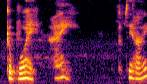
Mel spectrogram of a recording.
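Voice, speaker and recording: The woman's voice sits fairly high, and her intonation is fairly even. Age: 20s. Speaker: podcast host and university student. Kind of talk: casual chat. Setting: home recording with pets. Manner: chatty, filler-heavy.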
